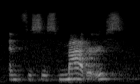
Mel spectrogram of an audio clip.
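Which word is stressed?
matters. The stress falls on the word matters.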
